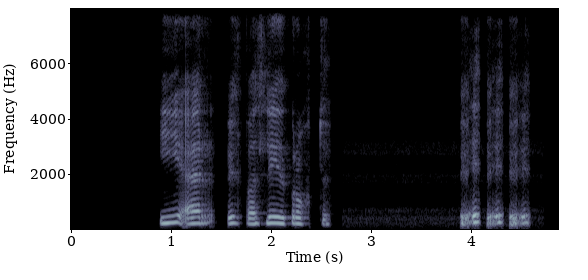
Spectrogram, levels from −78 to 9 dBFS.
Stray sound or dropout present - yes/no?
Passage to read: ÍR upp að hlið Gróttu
yes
